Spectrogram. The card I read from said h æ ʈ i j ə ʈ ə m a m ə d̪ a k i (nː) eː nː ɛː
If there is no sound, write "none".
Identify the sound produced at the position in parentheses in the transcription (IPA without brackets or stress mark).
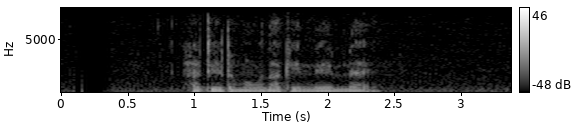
nː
